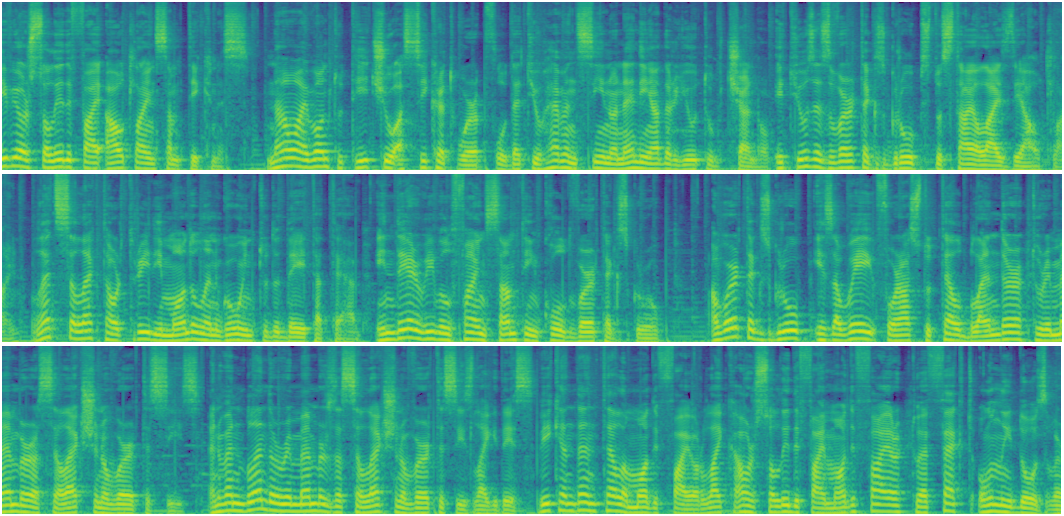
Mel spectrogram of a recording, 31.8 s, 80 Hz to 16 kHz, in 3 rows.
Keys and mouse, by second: 0.6-4.0 drag, 4.6-6.1 alt+shift+middle drag, 6.8 KP_Decimal, 7.4 alt+middle click, 15.8 click.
